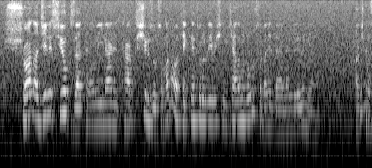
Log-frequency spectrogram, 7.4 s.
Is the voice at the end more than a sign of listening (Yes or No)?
Yes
